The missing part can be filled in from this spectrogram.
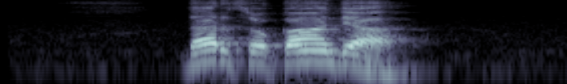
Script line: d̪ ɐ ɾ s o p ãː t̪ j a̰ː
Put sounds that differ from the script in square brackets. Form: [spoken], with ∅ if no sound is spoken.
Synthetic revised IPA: d̪ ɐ ɾ s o [k] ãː [d̪] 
